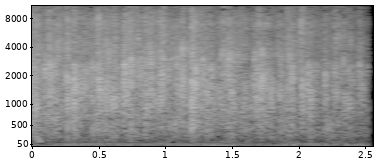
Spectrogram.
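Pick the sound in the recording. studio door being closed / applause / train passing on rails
applause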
